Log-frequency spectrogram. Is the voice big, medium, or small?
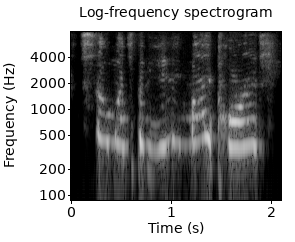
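small. It is said in a wee, small voice.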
